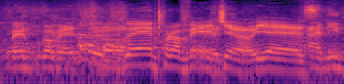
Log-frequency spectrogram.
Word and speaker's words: buen provecho: Buen? Provecho. Buen provecho.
